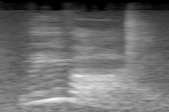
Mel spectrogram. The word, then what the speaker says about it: Levi: Levi. Levi. You know, like the jeans.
